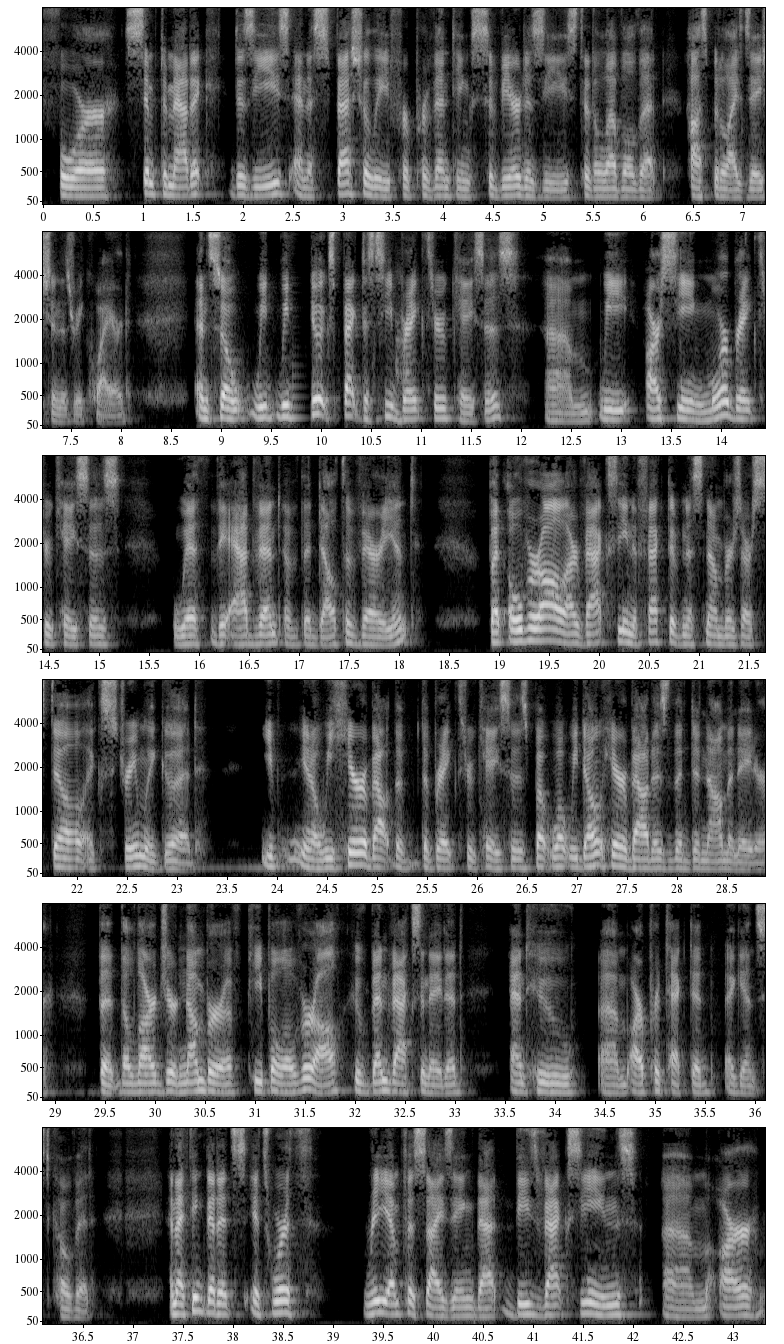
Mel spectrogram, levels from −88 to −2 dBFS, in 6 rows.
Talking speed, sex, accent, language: 135 wpm, male, American, English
